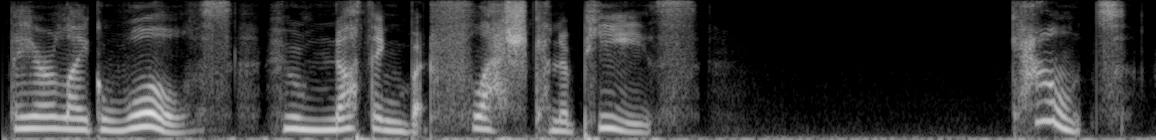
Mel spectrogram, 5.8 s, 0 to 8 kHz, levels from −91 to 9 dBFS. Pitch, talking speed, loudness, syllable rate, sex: 235 Hz, 115 wpm, -18 LUFS, 4.3 syllables/s, female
